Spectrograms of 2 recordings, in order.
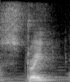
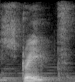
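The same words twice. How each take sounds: First: The final T is stopped, not released. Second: The final T is clearly released. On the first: The speaker calls it right. "you should just stop it" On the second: The speaker calls it wrong. "instead of saying"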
